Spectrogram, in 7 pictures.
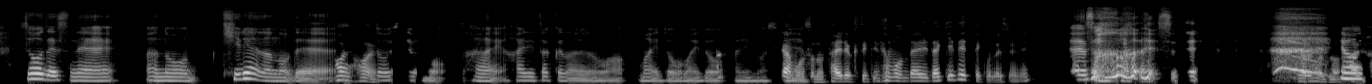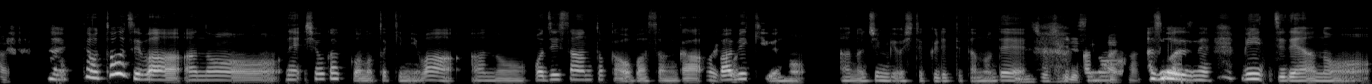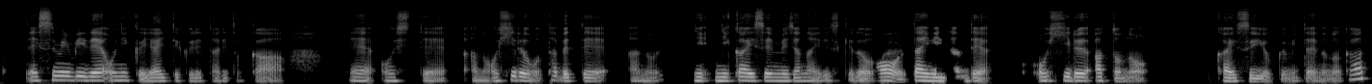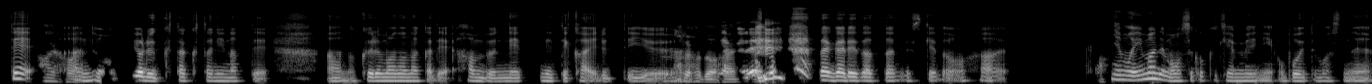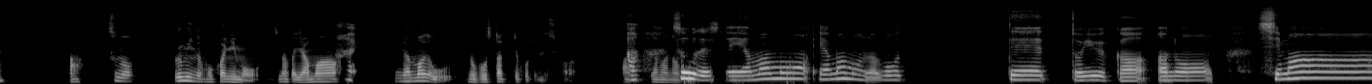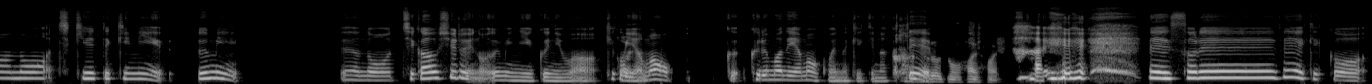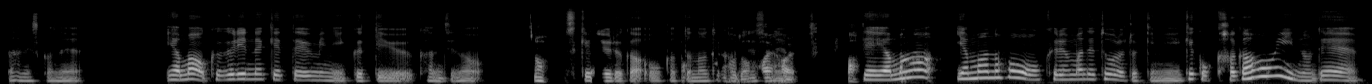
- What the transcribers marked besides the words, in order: other background noise; laughing while speaking: "え、そうですね"; laughing while speaking: "流れ"; unintelligible speech; unintelligible speech; "山" said as "なまど"; laughing while speaking: "はい"; laugh
- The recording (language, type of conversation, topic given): Japanese, podcast, 子どもの頃のいちばん好きな思い出は何ですか？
